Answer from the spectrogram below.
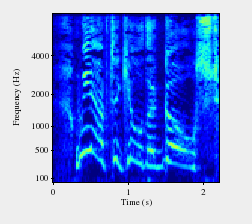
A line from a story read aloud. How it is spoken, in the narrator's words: the little guy whimpered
